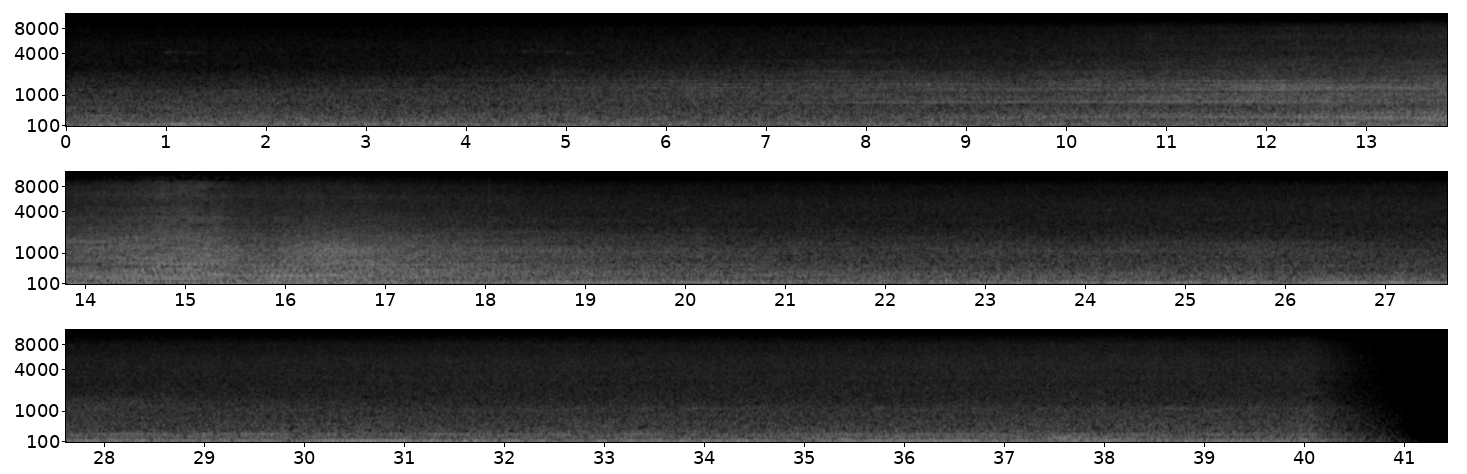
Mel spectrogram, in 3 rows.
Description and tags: Car Passes Under Bridge
A car passing under a bridge on which I was standing. This was half way up Oliver's Mount in Scarborough.- Recorded with my Zoom H2 -
car-passing, car, motor, vehicle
